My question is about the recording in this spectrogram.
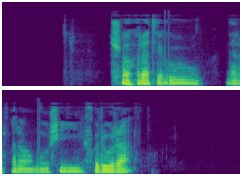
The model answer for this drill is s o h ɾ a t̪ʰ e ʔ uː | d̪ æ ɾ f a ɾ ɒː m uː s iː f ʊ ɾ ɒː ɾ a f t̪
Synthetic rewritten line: ʃ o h ɾ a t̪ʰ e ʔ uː | d̪ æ ɾ f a ɾ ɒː m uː ʃ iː f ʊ ɾ uː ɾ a f t̪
